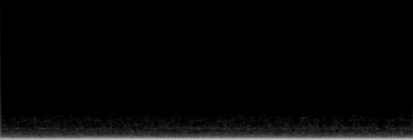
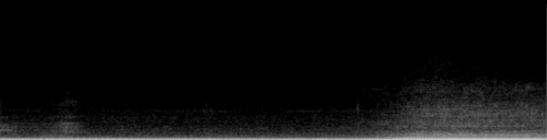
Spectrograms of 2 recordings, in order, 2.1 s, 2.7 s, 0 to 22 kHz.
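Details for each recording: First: Ferrari F430 F1, pulling away before the PIS (point of initial slip) clutch adjustment. Revs flare and hang high while the car barely pulls; the clutch slips substantially before engaging, with the engagement point set too loose. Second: Ferrari F430 F1 after the PIS (point of initial slip) clutch adjustment. On a slow start the revs barely reach 2,000 rpm before the clutch bites in a firm, clean take-up; no over-rev on upshift. Normal engagement.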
